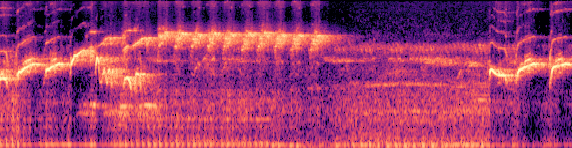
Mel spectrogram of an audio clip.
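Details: Loud, sustained ngeplong song of an orange-headed thrush, meant as a lure to prompt silent birds into song: rapid high, rich chattering and whistled trills, rising then held, pausing and resuming briefly, with a faint low hum underneath.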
